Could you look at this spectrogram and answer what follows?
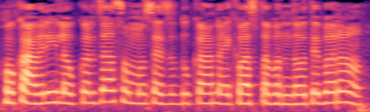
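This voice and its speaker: A woman's voice: high voice, little pitch movement, fast, natural voice. A woman voicing an inquisitive, chatty village neighbour who hands out advice in a cartoon comedy, with a Vidarbha Marathi accent. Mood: advising. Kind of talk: amateur cartoon comedy dialogue.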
